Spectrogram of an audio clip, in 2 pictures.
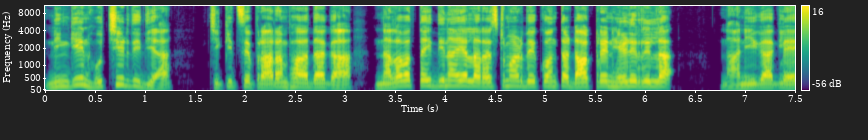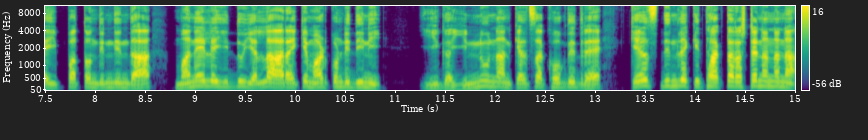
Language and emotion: Kannada, angry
